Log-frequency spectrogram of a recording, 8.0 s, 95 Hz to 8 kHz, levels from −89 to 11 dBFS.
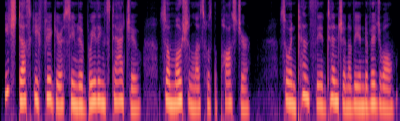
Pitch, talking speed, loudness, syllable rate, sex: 185 Hz, 145 wpm, -17 LUFS, 5.3 syllables/s, female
